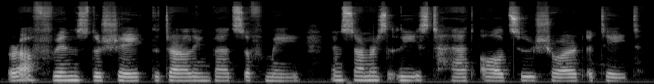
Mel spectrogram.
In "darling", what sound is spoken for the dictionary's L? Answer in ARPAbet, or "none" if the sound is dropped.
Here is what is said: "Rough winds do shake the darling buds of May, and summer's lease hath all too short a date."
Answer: L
